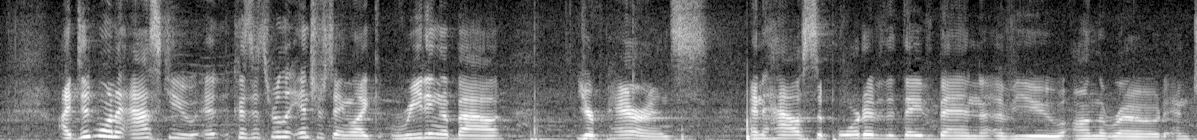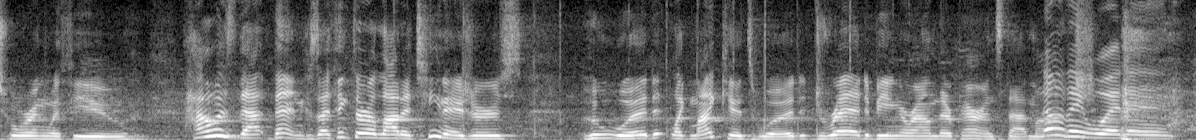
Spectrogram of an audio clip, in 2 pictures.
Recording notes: Recorded live on stage at Austin's ACL Music Festival.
